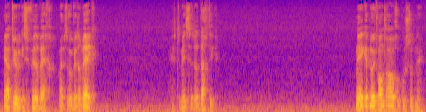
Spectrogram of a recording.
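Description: A man's voice: fairly low pitch, lively intonation, fairly quick, darkish tone, close to an everyday voice. A male actor playing a wounded, domineering middle-aged husband in a radio drama, with an agitated manner. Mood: stunned, guarded. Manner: agitated, stammering when upset.

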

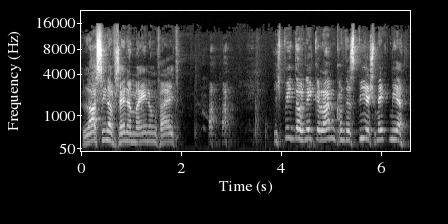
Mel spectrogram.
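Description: High-voiced stubborn older Bavarian man. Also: slow, fairly bright tone, a little hiss or hum. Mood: gruff, matter-of-fact. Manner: blunt, grumbling, dismissive. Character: stubborn, gruff ailing family businessman who denies his illness. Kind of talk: naturalistic 1960s German radio play acting.

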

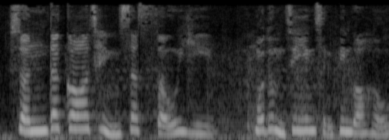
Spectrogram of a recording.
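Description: A woman's voice: high voice, expressive, moderate pace, darkish tone, a little hiss or hum. A woman acting in a Cantonese radio drama with a Hong Kong accent, playing a young, choosy, sweetly teasing office worker. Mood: fussy, coy.

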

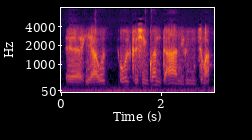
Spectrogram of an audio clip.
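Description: A middle-aged man giving halting, reflective, spontaneous interview answers as a festival director, often repeating words. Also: fairly low pitch, pushed and bright, husky, dull audio.

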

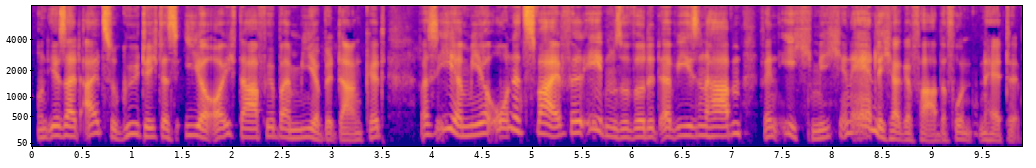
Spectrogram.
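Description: Courteous, animated gentleman traveller. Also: on the high side, normal speed, few pauses, no echo, studio quality. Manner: polite, formal, articulate. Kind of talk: German radio play, classical period dialogue.

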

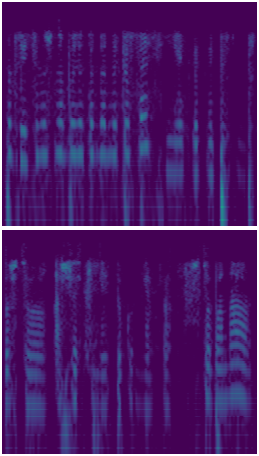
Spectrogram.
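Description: A woman's voice: medium pitch, lively intonation. A woman making a businesslike phone call as an enrollment specialist. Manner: businesslike, brisk. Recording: dull phone call, faint noise.

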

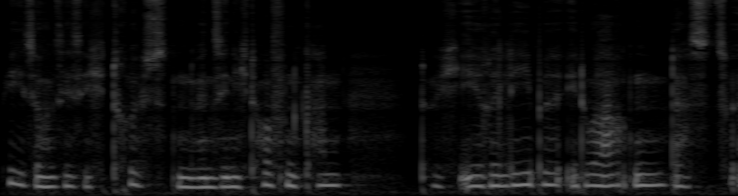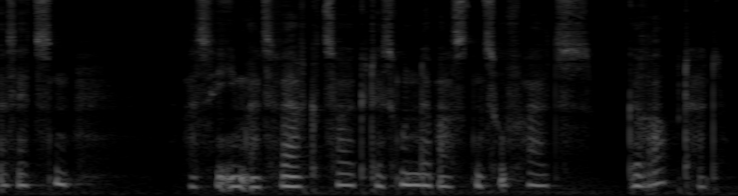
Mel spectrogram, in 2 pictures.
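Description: Grieving noblewoman, very husky and hushed. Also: lowish voice, little pitch movement. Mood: anguished self-reproach. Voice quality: very husky, breathy, half-whispered. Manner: solemn, measured, formal literary diction. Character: grieving, resigned noblewoman Charlotte, self-reproaching and composed. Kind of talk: literary radio drama acting.

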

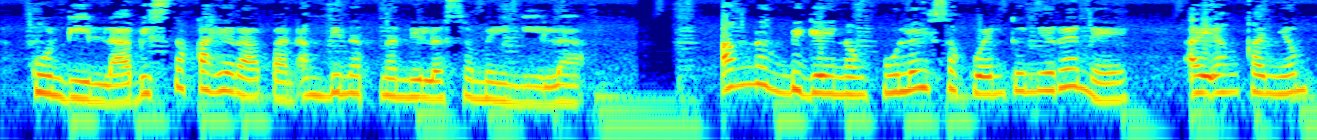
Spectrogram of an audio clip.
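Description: A woman presents a scripted radio programme. She reads letters as a narrator would, her articulation slightly soft-edged, with faint music underneath. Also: on the high side, slightly rough. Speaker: radio drama host and letter reader. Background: soft background music.

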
